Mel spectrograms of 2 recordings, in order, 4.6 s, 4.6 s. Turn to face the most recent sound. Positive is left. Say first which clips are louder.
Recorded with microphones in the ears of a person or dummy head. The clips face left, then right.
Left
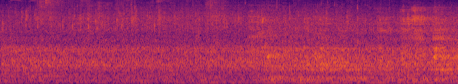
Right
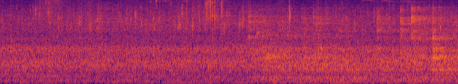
# even
turn(degrees=-60)  # may be behind; listen again after turning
